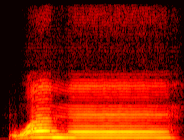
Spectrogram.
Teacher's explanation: یہاں پر میم کے بعد الف مدہ ہے، اس کو ہم ایک الف کے برابر کھنچاؤ دیں گے۔ ساتھ میں اس میم کے اوپر چھوٹی مد ہے تو اس کو مزید کھنچاؤ کے ساتھ پڑھا جائے گا۔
